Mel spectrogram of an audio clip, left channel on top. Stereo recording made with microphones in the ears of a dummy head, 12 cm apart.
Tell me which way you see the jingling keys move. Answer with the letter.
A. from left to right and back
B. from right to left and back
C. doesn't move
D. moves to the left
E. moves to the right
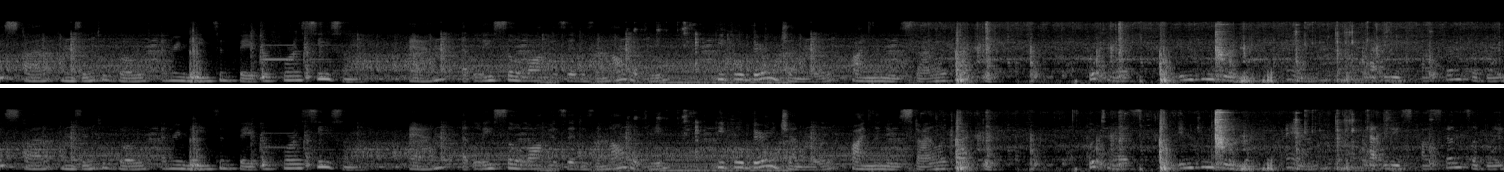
A.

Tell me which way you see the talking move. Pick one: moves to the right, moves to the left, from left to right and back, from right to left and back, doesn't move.
moves to the right.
